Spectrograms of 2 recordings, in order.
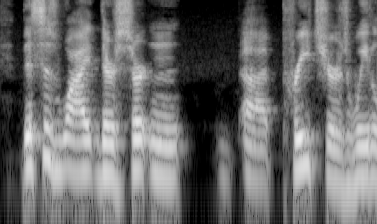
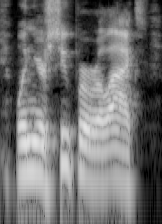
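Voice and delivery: normal talking voice

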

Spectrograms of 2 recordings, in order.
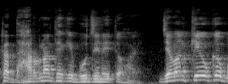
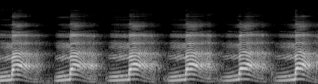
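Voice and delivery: counting beats; 4 semitones higher, slower than usual. Shown as a demonstration. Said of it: "ছয়টি হরকতের উচ্চারণ".

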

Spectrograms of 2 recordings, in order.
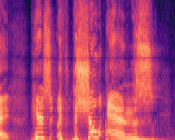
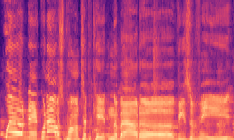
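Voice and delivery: mock YouTuber. Host mimics a commentator addressing Nick, mock pontificating. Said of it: "he sounds exactly like that".

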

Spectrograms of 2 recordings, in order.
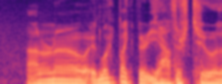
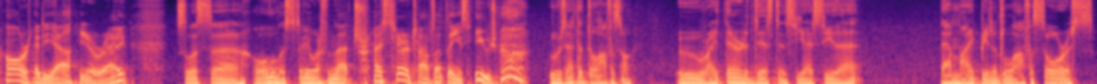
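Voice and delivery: ordinary talk

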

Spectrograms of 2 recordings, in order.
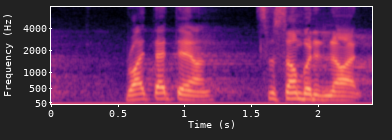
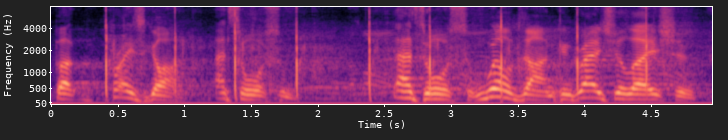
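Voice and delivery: softer, lower, genuine praise; sincere congratulations; 5 semitones lower, 5 dB quieter than usual. Retold or imitated. Pastor models applauding others' success, softer and sincere. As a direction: applaud them warmly and softly. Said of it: "Not look at them and go".

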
